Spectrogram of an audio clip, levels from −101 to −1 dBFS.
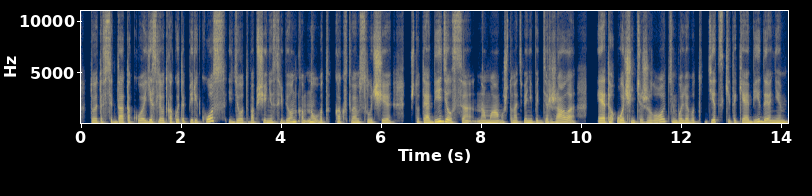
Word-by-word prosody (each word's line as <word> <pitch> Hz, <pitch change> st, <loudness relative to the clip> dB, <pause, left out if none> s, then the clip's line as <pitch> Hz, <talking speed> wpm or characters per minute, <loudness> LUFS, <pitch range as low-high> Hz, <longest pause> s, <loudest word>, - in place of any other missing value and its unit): то 180 Hz, -, -3 dB
это 175 Hz, +1 st, -2 dB
всегда 190 Hz, +2 st, +1 dB
такое, 165 Hz, +1 st, -3 dB
если 180 Hz, +1 st, 0 dB
вот 170 Hz, -1 st, -2 dB
какой-то 180 Hz, -1 st, -2 dB
перекос 180 Hz, -, 0 dB
идет 170 Hz, -1 st, -3 dB
в 170 Hz, -, -6 dB
общении 165 Hz, 0 st, +1 dB
с 160 Hz, +1 st, -8 dB
ребенком, 170 Hz, +2 st, -1 dB
ну, 190 Hz, -4 st, +1 dB
вот 175 Hz, -2 st, -5 dB
как 180 Hz, -2 st, -3 dB
в -, -, -9 dB
твоем 170 Hz, -1 st, -2 dB
случае, 165 Hz, -2 st, +3 dB, 0.3 s
что 175 Hz, -, -1 dB
ты 165 Hz, +1 st, -1 dB
обиделся 175 Hz, -2 st, +4 dB
на 160 Hz, -9 st, -2 dB
маму, 160 Hz, 0 st, +1 dB
что 160 Hz, 0 st, -5 dB
она 160 Hz, 0 st, 0 dB
тебя 165 Hz, +1 st, -5 dB
не 160 Hz, -1 st, +1 dB
поддержала. 160 Hz, +2 st, 0 dB, 0.4 s
И 180 Hz, -, 0 dB
это 185 Hz, +1 st, +6 dB
очень 180 Hz, -4 st, +2 dB
тяжело. 155 Hz, +8 st, -1 dB
Тем 175 Hz, -9 st, -3 dB
более, 165 Hz, 0 st, +1 dB
вот 160 Hz, 0 st, -7 dB
детские 170 Hz, 0 st, -3 dB
такие 165 Hz, +1 st, -1 dB
обиды, 180 Hz, +3 st, +1 dB
они 160 Hz, 0 st, +1 dB
165 Hz, 170 wpm, -24 LUFS, 160-180 Hz, 0.4 s, это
